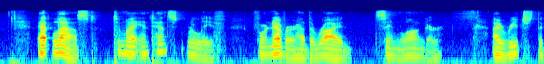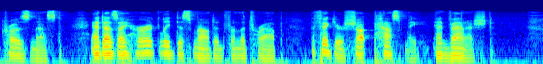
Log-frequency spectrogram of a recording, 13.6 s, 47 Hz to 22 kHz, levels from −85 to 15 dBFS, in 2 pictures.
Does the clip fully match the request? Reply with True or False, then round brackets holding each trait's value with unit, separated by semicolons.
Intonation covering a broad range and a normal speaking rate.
False (4.5 semitones; 145 wpm)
